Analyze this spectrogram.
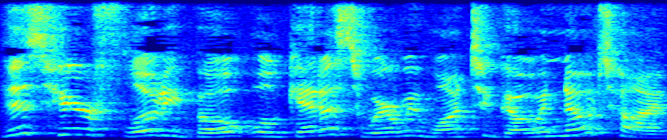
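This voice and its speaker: At a moderate pace, the voice is a put-on character voice. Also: woman, high pitch for a woman. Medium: read story. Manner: bold, proud.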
